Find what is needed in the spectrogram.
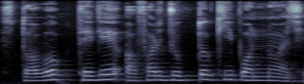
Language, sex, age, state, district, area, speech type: Bengali, male, 18-30, West Bengal, South 24 Parganas, rural, read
